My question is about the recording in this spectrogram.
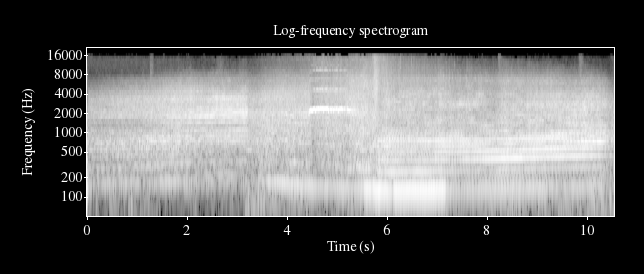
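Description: Renault Clio rally car's engine revving hard through a bend, with a gear change about three seconds in. A brief high tyre squeal follows a second or so later, then the engine's pitch rises steadily as the car accelerates away.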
